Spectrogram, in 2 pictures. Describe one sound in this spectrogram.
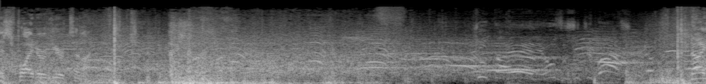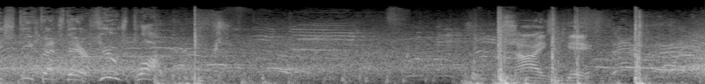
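A crowd cheers and roars loudly throughout.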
